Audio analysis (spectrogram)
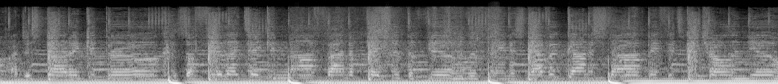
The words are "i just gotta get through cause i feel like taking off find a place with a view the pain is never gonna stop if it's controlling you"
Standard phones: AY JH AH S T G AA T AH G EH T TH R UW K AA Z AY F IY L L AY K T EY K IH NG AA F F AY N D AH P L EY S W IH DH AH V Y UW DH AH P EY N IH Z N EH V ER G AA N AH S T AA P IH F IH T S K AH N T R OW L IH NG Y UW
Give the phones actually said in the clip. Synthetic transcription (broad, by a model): AY JH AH S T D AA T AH G EH T TH R UW K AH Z AY F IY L L AY K T EY K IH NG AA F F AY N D AH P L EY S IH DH AH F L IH DH AH F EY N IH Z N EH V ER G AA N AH S T AA P IH F IH T S K N T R OW L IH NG Y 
